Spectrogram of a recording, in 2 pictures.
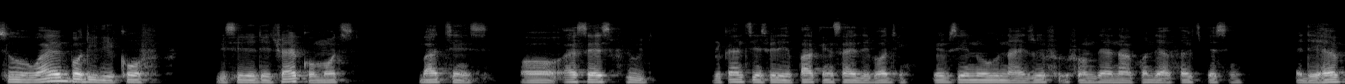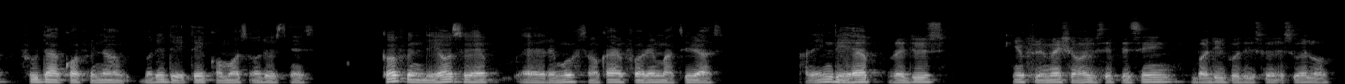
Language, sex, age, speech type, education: Nigerian Pidgin, male, 15-29, spontaneous, tertiary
